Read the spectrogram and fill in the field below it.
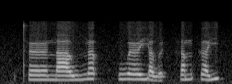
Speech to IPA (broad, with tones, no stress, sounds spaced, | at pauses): t̪ʰ œː˨ n̪ aː˨˧ w ŋ ɐ˥ p̚ | w œː˧ j ɐ˨˩ w ɵ˧ t̚ h ɐ˨˧ m k ɐ˨˥ j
